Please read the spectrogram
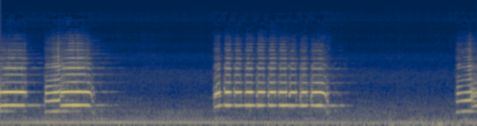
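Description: Shofar blown in short separate blasts, each scooping up in pitch as it starts. After a pause comes a longer blast broken into rapid staccato pulses, about seven a second.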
